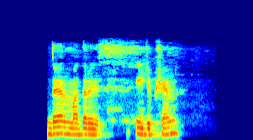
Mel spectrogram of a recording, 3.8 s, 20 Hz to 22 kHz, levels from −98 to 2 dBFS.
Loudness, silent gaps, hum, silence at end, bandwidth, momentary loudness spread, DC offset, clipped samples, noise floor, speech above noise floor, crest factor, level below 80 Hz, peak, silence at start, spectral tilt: -19 LUFS; none; none; 1.1 s; 8 kHz; 12 LU; under 0.1%; under 0.1%; -68 dBFS; 49 dB; 18 dB; -60 dBFS; -4 dBFS; 0.7 s; -5.5 dB/octave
